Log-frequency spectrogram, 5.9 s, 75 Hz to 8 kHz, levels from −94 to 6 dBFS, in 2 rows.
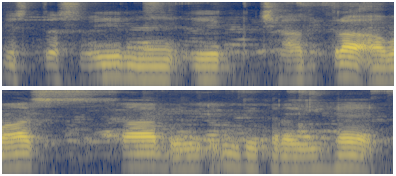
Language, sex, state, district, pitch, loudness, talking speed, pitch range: Hindi, male, Uttar Pradesh, Lucknow, 115 Hz, -18 LUFS, 110 wpm, 105-120 Hz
